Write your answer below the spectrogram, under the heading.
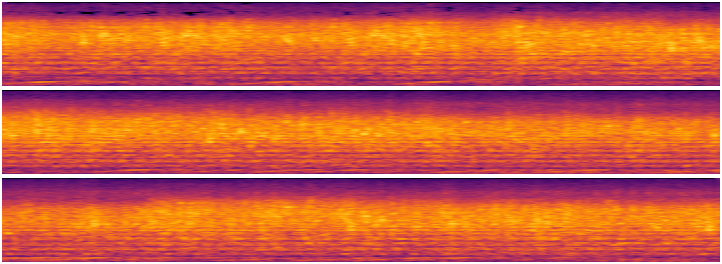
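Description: A steady rushing, water-like noise with a held droning chord over it, and a low rising chirp that repeats, sparse at first and about twice a second from a few seconds in.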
